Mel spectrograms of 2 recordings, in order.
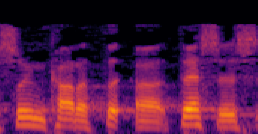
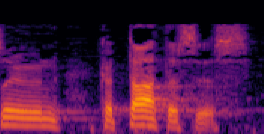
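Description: First: The stress falls on the next-to-last syllable. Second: The stress falls before the next-to-last syllable. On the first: The speaker calls it wrong. "we have a tendency to want to go to the second syllable back from the end" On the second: The speaker calls it right. "But it really is soon katathesis, which breaks your tongue"

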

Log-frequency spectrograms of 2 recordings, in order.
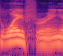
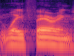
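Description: First: The stress is on the first syllable. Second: The stress is on the second syllable. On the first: The speaker calls it right. "all seven have the accent on the first syllable" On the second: The speaker calls it wrong. "always wants to put it in the second syllable and then add the word, the letter I"

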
